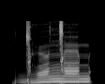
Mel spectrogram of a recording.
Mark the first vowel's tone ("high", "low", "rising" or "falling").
rising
